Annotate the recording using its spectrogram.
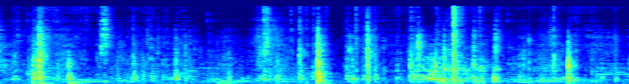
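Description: Irregular plastic clicks and knocks from hands working the brush roll and its stretched rubber drive belt into the plastic head of a cordless upright vacuum cleaner.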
